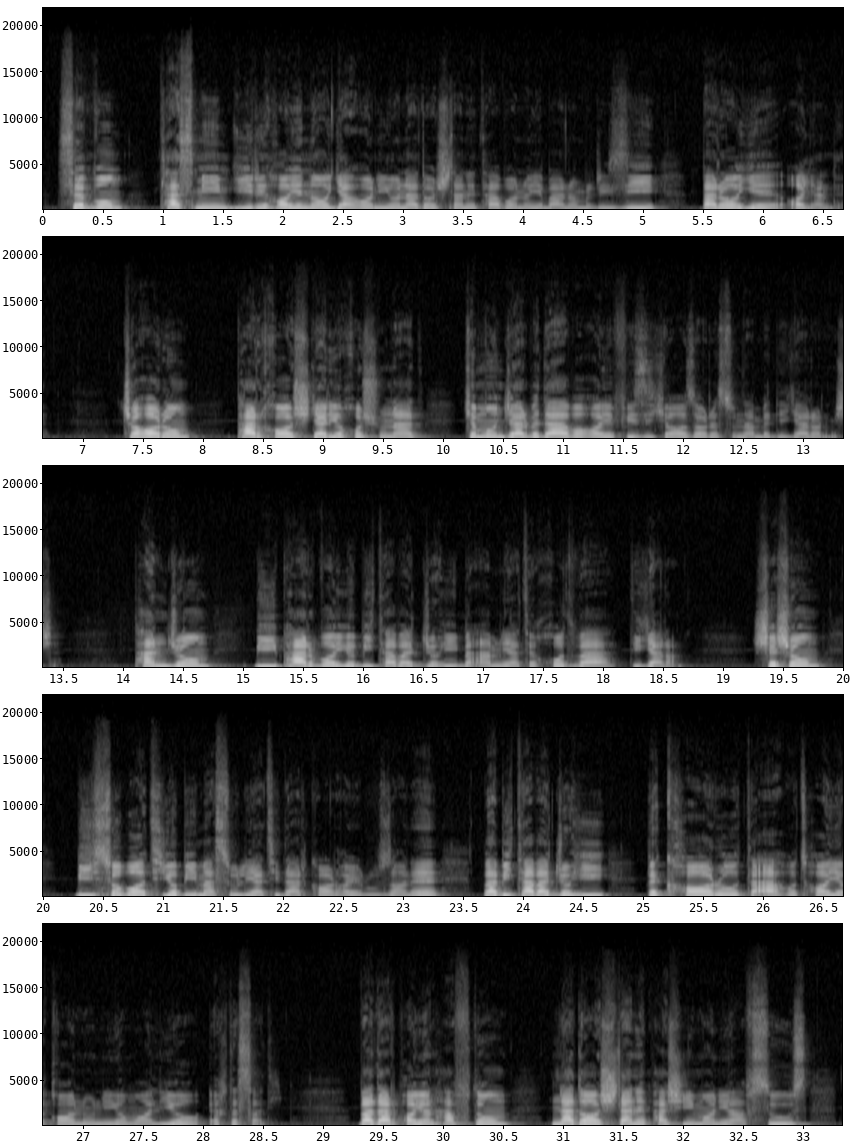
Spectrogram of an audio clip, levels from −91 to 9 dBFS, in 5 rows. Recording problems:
none

